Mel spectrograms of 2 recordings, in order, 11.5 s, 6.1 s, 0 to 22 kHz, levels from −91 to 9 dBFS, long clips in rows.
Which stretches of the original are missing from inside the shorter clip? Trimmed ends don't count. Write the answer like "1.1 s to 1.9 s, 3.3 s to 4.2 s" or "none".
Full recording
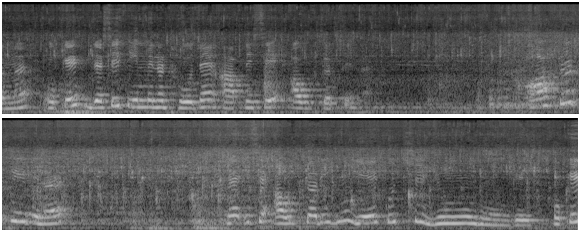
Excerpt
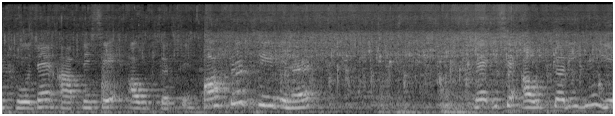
3.6 s to 5.3 s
